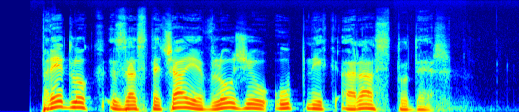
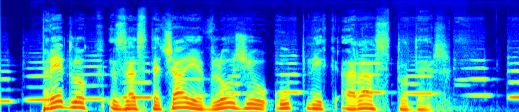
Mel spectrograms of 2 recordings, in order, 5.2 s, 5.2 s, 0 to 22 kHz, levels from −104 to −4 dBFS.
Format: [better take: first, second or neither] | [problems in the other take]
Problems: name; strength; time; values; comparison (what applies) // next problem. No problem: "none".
first | background sound (Wind instrument, woodwind instrument); 13 dB below the speech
